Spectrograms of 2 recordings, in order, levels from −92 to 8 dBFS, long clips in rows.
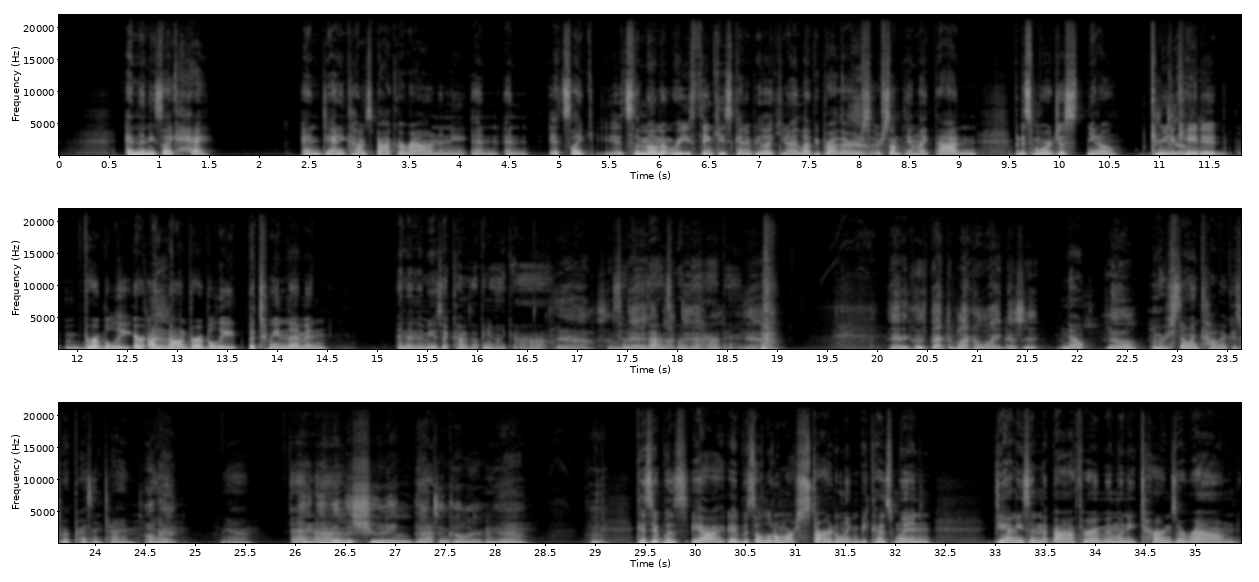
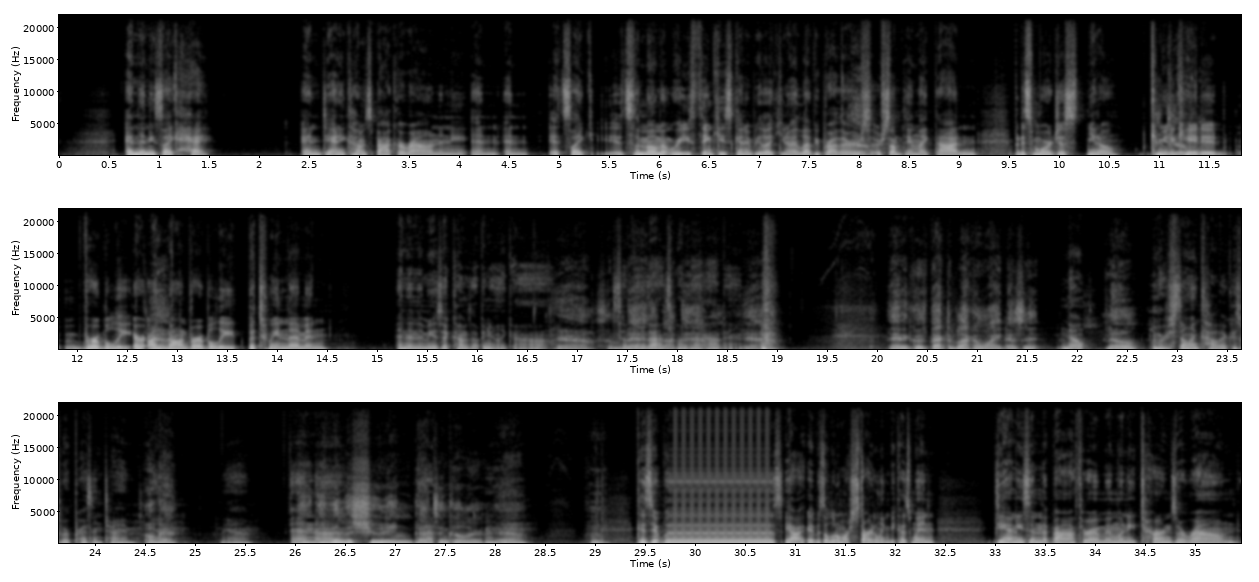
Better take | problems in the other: first | audio freezing; at 30 s for 1 s

